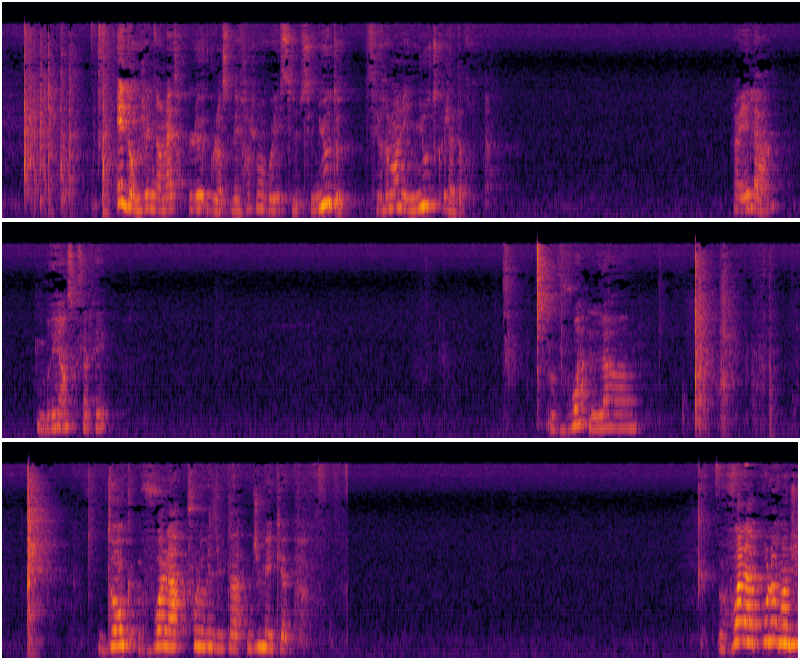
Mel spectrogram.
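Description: A young woman talks calmly and closely into a microphone, in bursts with pauses.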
